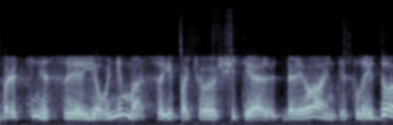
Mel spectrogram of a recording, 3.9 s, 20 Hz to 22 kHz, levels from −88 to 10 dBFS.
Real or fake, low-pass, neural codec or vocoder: fake; 19.8 kHz; vocoder, 48 kHz, 128 mel bands, Vocos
